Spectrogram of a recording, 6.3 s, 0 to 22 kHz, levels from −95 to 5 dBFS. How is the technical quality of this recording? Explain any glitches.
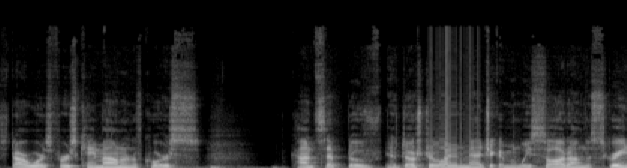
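One glitch stands out in the speech, a short stretch of robotic sound from repeated short buffers. From 4.27 to 4.79 s, between "concept of" and "I mean", the sound turns into a rigid, metallic buzz at 100 Hz that only loosely tracks the speech. The likely cause is audio arriving too seldom, so playback keeps looping the last fragment for most of that stretch. A 100 Hz buzz points to a repeated chunk of about 10 ms.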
